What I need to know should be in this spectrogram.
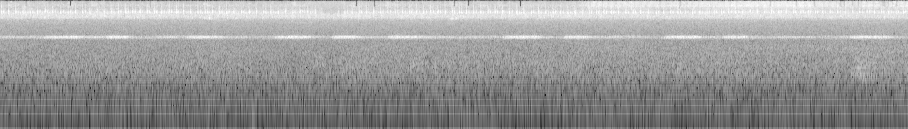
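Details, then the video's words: Crickets singing at night in the south of Crimea with a night breeze: a steady high trill in pulsed bursts of roughly half a second, repeating continuously over a broad hiss of wind and a fainter very high insect buzz. "Сверчки поют"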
